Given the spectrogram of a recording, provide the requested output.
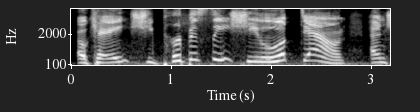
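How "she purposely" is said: ordinary delivery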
